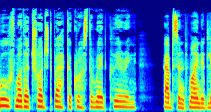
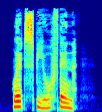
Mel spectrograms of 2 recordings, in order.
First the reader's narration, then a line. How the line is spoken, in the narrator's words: the wolf mother grunted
